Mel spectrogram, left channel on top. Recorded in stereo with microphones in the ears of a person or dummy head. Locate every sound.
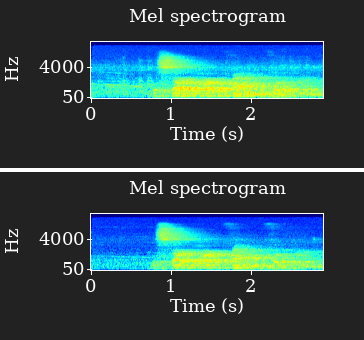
0.7 s a man speaking: 35° right (ahead or behind), 1.7 m; by 2.9 s 5° right (ahead or behind), 3 m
